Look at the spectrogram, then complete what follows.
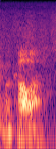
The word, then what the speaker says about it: McCulloch: And it starts back with cybernetics and with this guy, McCulloch. CH is silent.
